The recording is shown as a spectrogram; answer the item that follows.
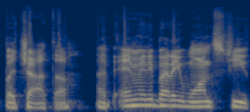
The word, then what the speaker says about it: bachata: So I think it's pronounced bachata.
